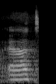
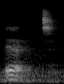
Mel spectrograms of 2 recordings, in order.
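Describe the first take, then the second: First: The vowel is an open 'a' sound. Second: The vowel is an 'e' sound. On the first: This is the older Germanic form of the word. "at is Germanic" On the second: This is the form used with the younger Danish rune set. "If I was using the younger or the Danish rune set, I would say et"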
